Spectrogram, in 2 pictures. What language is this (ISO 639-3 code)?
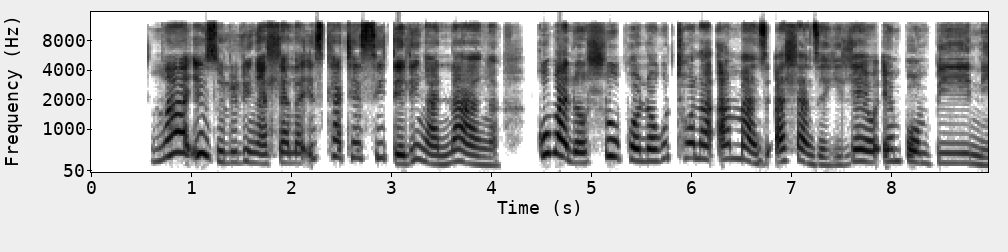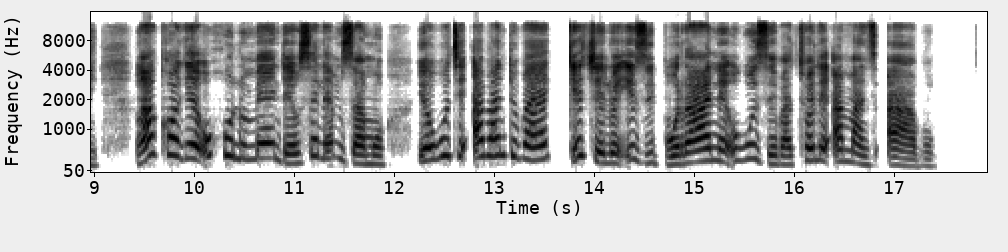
nde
